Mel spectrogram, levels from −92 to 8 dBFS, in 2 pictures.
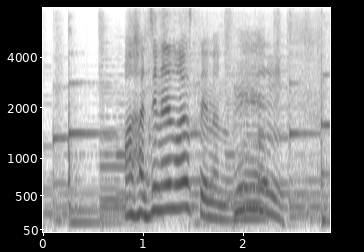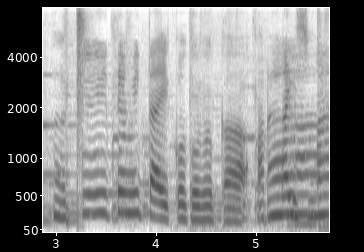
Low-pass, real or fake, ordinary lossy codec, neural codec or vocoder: none; fake; none; codec, 16 kHz, 2 kbps, X-Codec, HuBERT features, trained on balanced general audio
